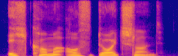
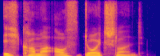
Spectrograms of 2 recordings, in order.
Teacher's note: Did you hear how my voice dropped on Deutschland? That falling tone is exactly what we're talking about.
